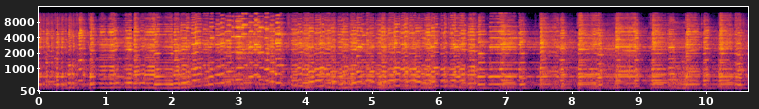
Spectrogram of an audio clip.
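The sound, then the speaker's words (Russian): A fast, virtuosic run of garmon (Russian accordion) playing by an ensemble member for a concert audience, dense with rippling melodic lines and chords, loud and continuous throughout with no voices. “Виртуозной игрой на гармонии порадовал зрителей участник ансамбля”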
